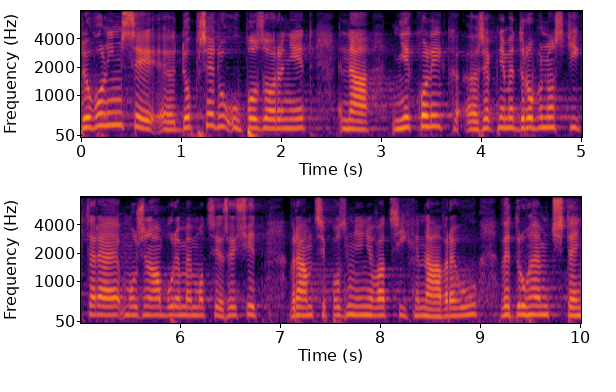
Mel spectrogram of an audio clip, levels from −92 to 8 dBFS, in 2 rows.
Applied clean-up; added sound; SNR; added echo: none; none; none; none.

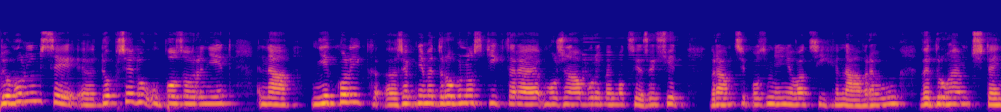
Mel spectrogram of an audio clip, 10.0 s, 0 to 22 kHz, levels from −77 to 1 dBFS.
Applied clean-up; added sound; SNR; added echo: neural mask model DeepFilterNet 3.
